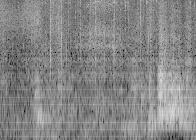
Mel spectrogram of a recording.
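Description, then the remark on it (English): A dog with a lot of energy whines and gives short, excited barks, with a couple of higher-pitched yelping bursts standing out over a steady, noisy background. “We're going to talk about a little energy here. This dog has a lot of energy.”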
